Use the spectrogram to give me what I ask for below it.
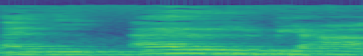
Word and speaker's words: الأربعاء: في يومنا اليوم الأربعاء، لاحظوا أتى معها لام قمرية، لام قمرية، أربعاء، ال أربعاء، ال أربعاء، إذا هو حرف من حروف اللام القمرية، لا أقول أربعاء أربعاء، لا، إنها لام قمرية وتلفظ وأسمع لصوتها، الأربعاء هو حرف من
